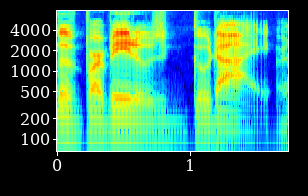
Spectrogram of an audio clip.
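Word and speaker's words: Barbatos: So the English is, may you be struck down in the name of Lord Bartibos, which is wrong because I think it's Barbados is the correct pronunciation, but they carried this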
